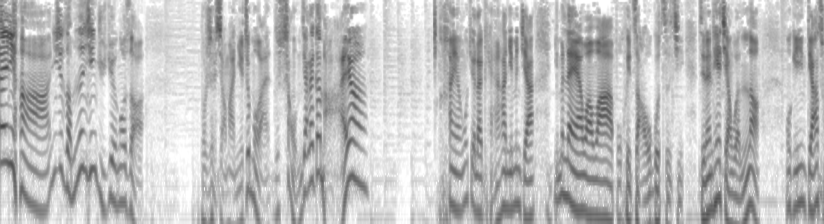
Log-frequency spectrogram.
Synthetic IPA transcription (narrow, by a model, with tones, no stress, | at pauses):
a˧˩ni˨˧˥y˥˩t͡sə˨˩nmə˦nə˥˧nɕ̬i˥nt͡ɕy˨˩t͡ɕɥɛ˥˩˧ŋɔ˧˩t͡sɑ̰˨˩˦ | pu˧˥ʂɻ̩˥˩˨ɕjɑ˨˩ʊma˧˩ni˨˩˧ʈ͡ʂɤ˥˩mə˩wa̰˨˩˦n˧ʂɑ˥˩ŋwɔ˨mə˦nt͡ɕja˥lka˥ma̰˨˩˦ja˥˧ | xxa˥˩ja˨˧ŋwɔ˧˥t͡ɕɥɛ˥˩la˧˥ɪkʰa̰˨˧˥xa˥˧ni˨˩mə˧nt͡ɕja˥ni˧˥mə˧nla˧˩a˧wa˧wa˧pu˧˥xwe˥˩ɪt͡sɑ̰˨˩ʊ˧k̬wɔ˥˧t͡sɹ̩˥˩t͡ɕi˨˩˦t͡s̩˨˩lt̪ʰɛ˥nt͡ɕjɑ˨˩nwə˧˥nlə˥˧˩ | ŋɔ˧˥ke˧˩˧t̪ja˧˥t͡sʰ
